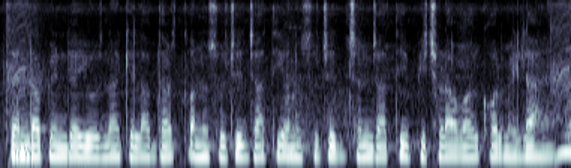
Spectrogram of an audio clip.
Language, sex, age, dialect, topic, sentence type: Hindi, male, 18-24, Hindustani Malvi Khadi Boli, banking, statement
